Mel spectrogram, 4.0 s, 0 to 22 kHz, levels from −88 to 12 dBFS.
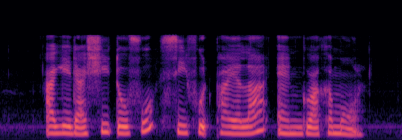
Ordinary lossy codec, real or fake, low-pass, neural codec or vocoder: none; real; none; none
